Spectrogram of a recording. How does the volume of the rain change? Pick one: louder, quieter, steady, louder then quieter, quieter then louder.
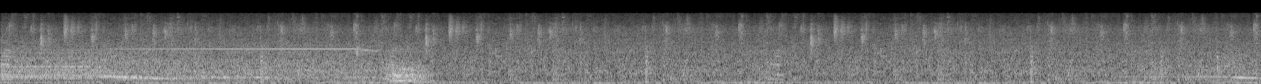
steady.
